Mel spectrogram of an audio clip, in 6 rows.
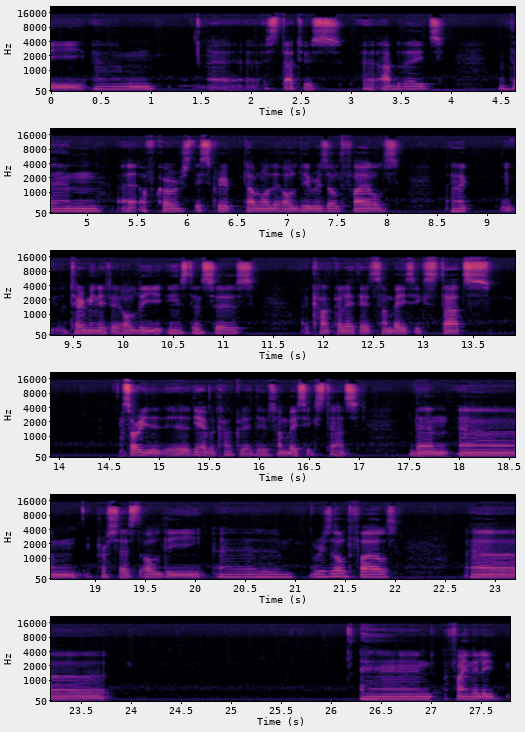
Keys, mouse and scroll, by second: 4.6-5.2 scroll down 2, 7.0-7.3 scroll down 2, 8.1-8.9 scroll down 4, 9.2-9.7 scroll up 2, 11.0-11.3 scroll down 2, 13.0-14.6 scroll down 2, 15.0 scroll up 2, 15.7-17.1 scroll down 6, 17.6-17.9 scroll down 2, 17.9-18.6 scroll up 2, 20.6-21.0 scroll down 2, 21.4 scroll down 2, 22.4 scroll down 2, 25.3-25.8 scroll down 2, 27.4-27.7 scroll down 2.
